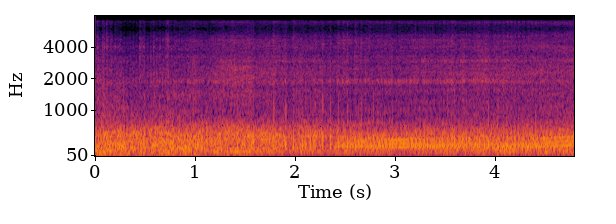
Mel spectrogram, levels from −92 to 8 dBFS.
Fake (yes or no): no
